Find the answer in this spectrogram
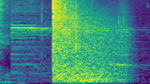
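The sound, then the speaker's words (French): A sudden, loud firecracker blast cuts in after a quieter, humming moment during a street riot in the Netherlands, followed by a dense roar of noise that lingers for over a second before fading out. “Moto incendiée, pétard, fumigène.”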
